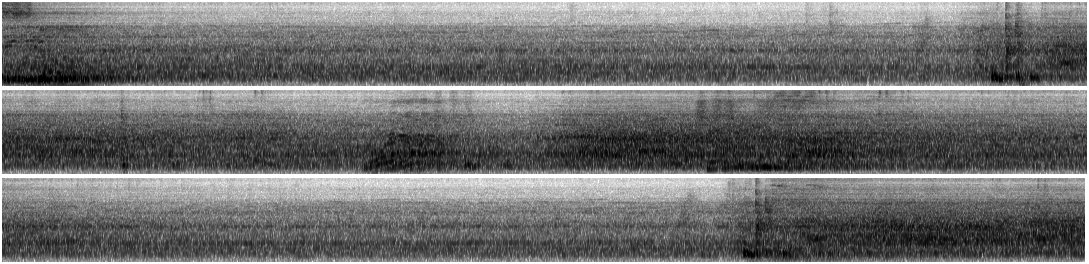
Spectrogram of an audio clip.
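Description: A crowd cheers and murmurs in a stadium, heard through a television speaker.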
